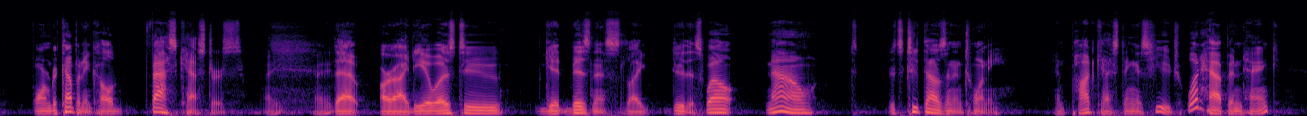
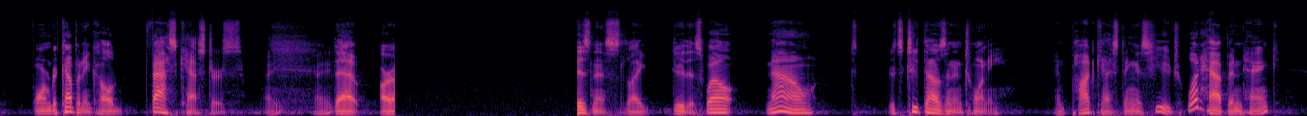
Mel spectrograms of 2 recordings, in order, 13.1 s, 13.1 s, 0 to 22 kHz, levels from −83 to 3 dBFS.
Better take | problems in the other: first | audio cutting out; at 4 s for 2 s

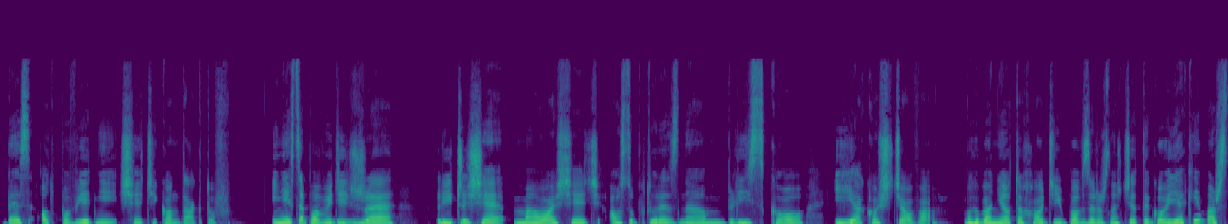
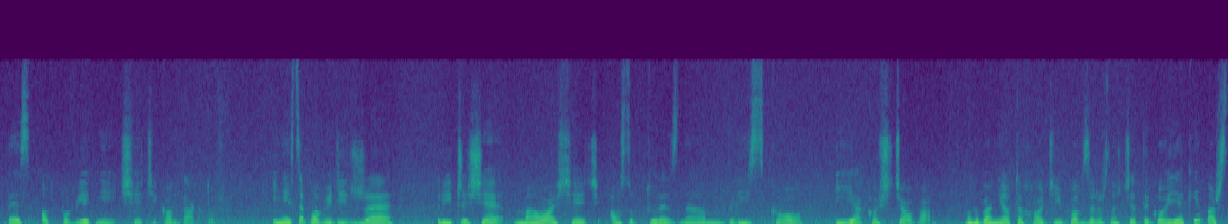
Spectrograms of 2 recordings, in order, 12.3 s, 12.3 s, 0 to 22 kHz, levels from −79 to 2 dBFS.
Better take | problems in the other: first | hiss; noticeable; throughout; 15 dB below the speech

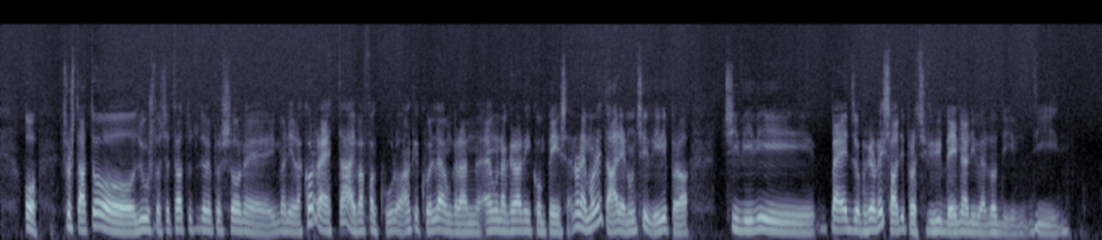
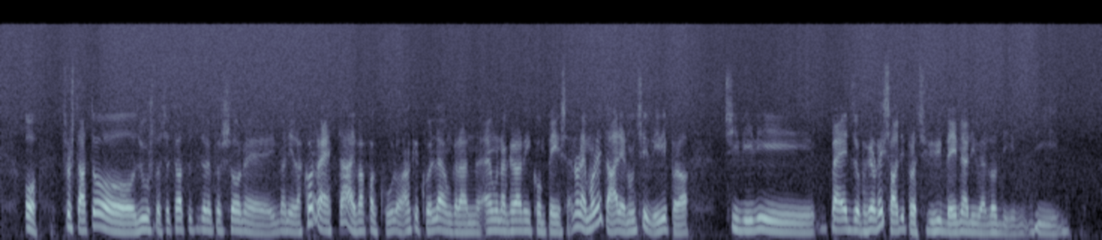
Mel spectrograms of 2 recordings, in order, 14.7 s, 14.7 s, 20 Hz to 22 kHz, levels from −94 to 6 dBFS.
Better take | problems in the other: first | hiss; loud; throughout; 9 dB below the speech; faint in the first

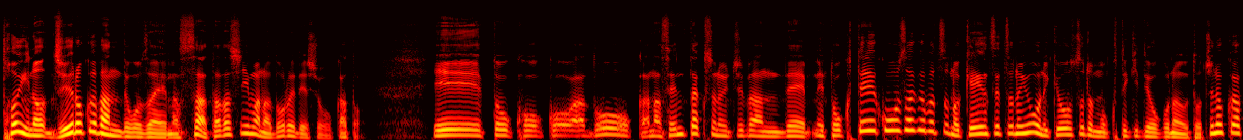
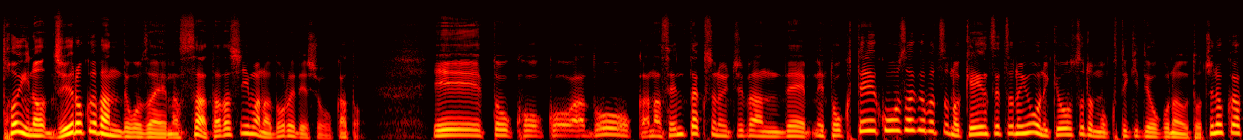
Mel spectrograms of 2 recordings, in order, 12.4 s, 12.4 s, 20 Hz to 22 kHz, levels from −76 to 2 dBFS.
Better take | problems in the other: neither | none

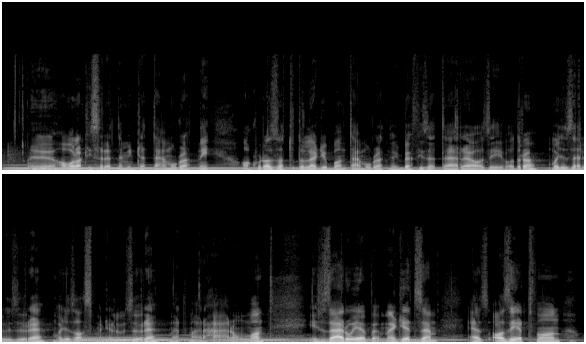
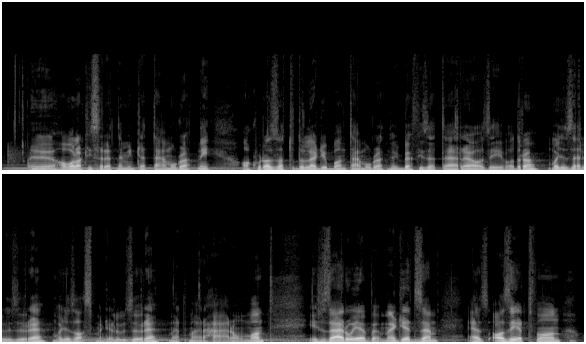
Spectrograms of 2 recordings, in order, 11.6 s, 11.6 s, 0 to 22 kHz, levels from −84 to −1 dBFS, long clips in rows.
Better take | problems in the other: second | background music; loud; throughout; 9 dB below the speech; faint in the second

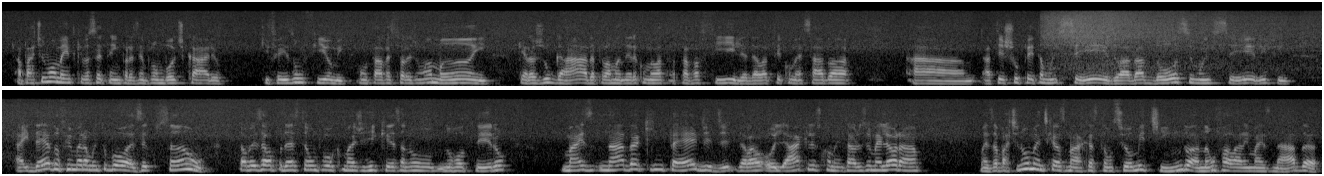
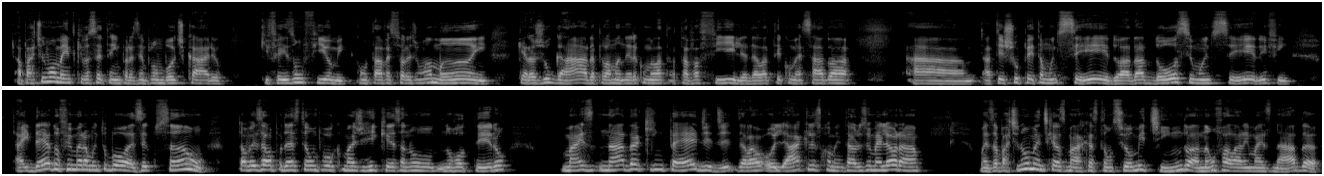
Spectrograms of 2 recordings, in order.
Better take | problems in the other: second | hiss; loud; throughout; 7 dB below the speech

